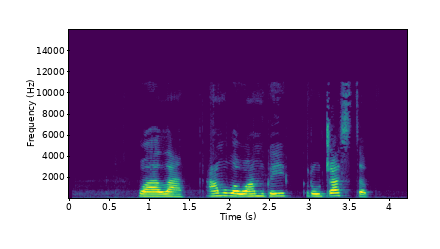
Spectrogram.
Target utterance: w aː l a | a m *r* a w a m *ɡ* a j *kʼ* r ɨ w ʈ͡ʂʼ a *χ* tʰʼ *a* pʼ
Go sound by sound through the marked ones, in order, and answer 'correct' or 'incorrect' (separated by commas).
incorrect, correct, correct, incorrect, correct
